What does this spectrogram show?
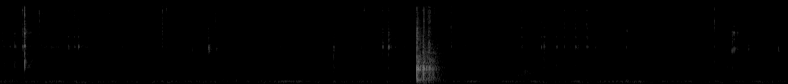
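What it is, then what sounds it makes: Bar of soap being cut. A solid rectangular bar of soap with a pink beaded coating and a blue swirled interior is held in the hand and cut and scraped with a metal blade. Quiet, bright scratchy ticks and crisp scrapes sound in a scattered series over a low hiss, with one louder, crunchy cut standing out midway.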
